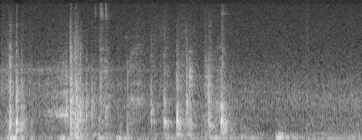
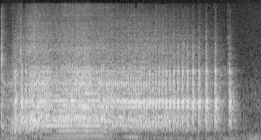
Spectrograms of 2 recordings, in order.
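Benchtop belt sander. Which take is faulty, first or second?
second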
